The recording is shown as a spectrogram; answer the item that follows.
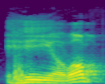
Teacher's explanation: Wajhi rabb, hi rabb, ra tebal, kemudian ba tasydid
